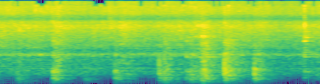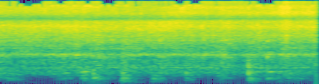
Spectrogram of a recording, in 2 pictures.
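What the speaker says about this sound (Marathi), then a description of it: "आता याच्यात मसाला टाका. मसाला चांगला फिरवायचा." Masala frying in oil with tomatoes and onions as it is stirred in a pan, a steady sizzle broken by a regular series of scraping stir strokes, close and without talk.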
